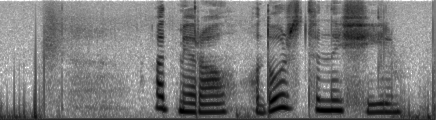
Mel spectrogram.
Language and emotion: Russian, sad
